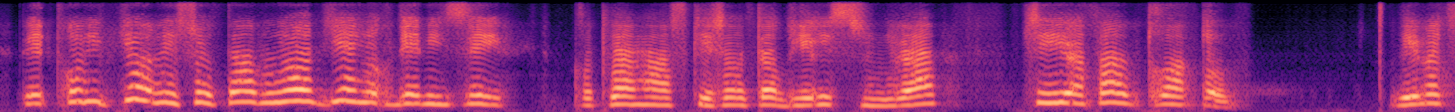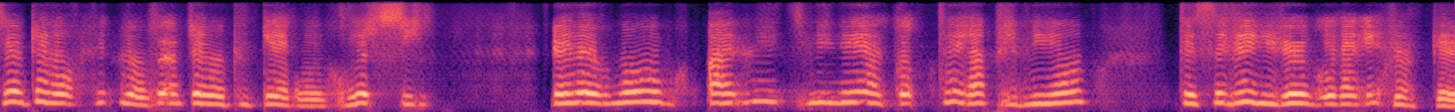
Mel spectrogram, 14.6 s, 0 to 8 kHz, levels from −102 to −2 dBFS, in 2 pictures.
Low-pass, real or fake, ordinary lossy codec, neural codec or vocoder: 7.2 kHz; fake; none; codec, 16 kHz, 0.5 kbps, FreqCodec, smaller model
